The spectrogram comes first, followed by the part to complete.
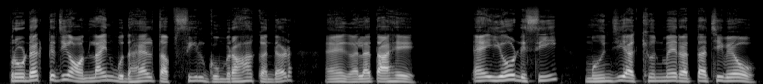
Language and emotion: Sindhi, angry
